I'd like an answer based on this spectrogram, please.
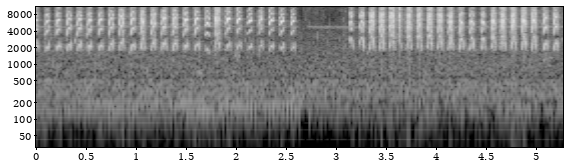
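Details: Plantain squirrel calling clearly, a recording meant for training competition songbirds: fast series of sharp, high, evenly spaced chips, about five per second, stopping for half a second before resuming at the same pace.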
